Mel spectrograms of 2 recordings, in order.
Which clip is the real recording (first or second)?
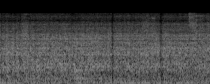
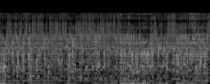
first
